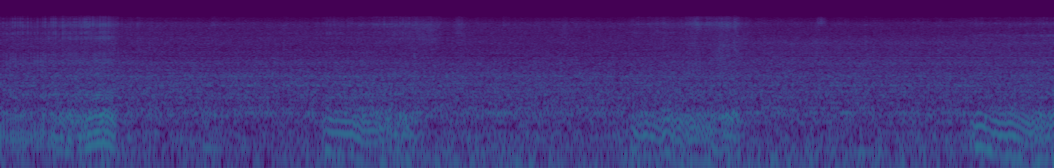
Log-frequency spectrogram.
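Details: A sleeping cat snoring softly and rhythmically, each breath giving a low rattling sound, in a quiet room; recorded on an Android phone.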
